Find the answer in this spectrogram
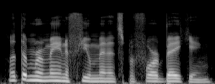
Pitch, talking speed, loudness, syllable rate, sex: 150 Hz, 225 wpm, -18 LUFS, 7.1 syllables/s, male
